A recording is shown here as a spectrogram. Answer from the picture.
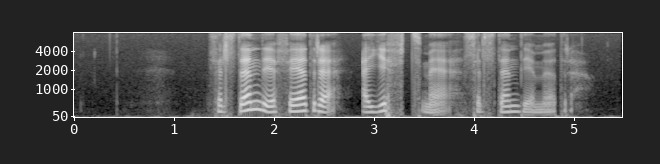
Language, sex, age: Norwegian, female, 25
